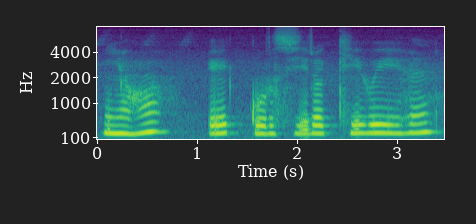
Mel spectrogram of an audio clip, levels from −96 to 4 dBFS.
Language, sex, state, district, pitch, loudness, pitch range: Hindi, female, Uttar Pradesh, Saharanpur, 220 Hz, -13 LUFS, 210-230 Hz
